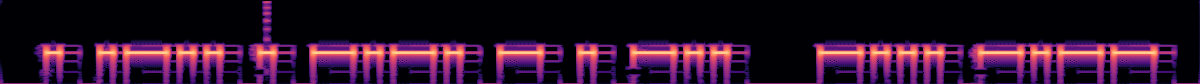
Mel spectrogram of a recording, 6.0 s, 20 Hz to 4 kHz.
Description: Morse code, heard as a keyed tone, about 18 wpm, 750 Hz. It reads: ELECTED BY
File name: Morse / 18WPM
